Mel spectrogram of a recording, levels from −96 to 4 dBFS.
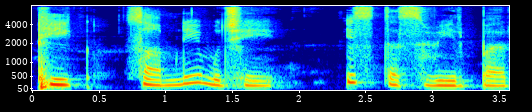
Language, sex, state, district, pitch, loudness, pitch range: Hindi, female, Madhya Pradesh, Umaria, 185 Hz, -20 LUFS, 165-200 Hz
